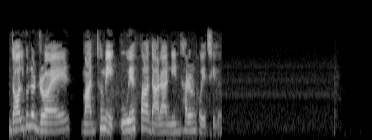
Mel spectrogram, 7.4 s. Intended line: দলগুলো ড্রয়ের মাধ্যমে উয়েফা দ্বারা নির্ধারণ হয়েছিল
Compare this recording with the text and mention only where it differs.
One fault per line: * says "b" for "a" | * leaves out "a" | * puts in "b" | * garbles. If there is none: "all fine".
all fine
